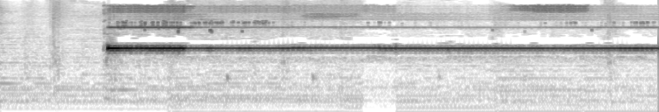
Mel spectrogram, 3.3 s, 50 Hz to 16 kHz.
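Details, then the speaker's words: Invacare Perfect oxygen concentrator time-out alarm test, compressor power disconnected so no compressed air reaches the sieve beds and oxygen is below 73%: steady high-pitched continuous alarm tone with service light; oxygen concentrator continuous alarm. "As you can hear, a continuous outgo alarm has been activated. This is because no compressed air is being sent from the compressor to the seats for oxygenation."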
